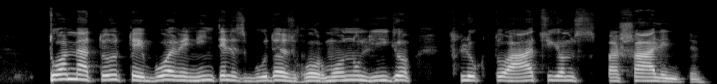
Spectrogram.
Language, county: Lithuanian, Šiauliai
